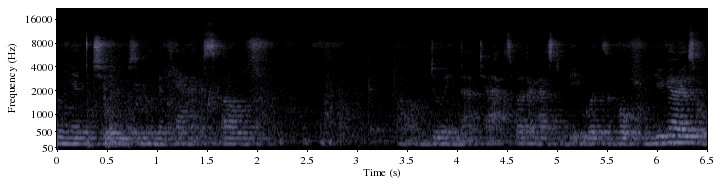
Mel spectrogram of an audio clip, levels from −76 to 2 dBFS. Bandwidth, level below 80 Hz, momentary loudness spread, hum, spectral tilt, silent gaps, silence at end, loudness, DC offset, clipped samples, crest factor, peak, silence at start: 15.5 kHz; -88 dBFS; 16 LU; none; -3.5 dB/octave; none; 0 s; -44 LUFS; under 0.1%; under 0.1%; 22 dB; -22 dBFS; 0 s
